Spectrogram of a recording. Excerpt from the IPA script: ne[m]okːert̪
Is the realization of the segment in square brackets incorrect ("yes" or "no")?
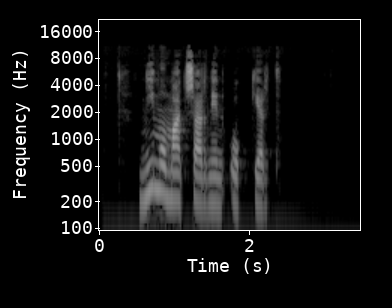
yes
